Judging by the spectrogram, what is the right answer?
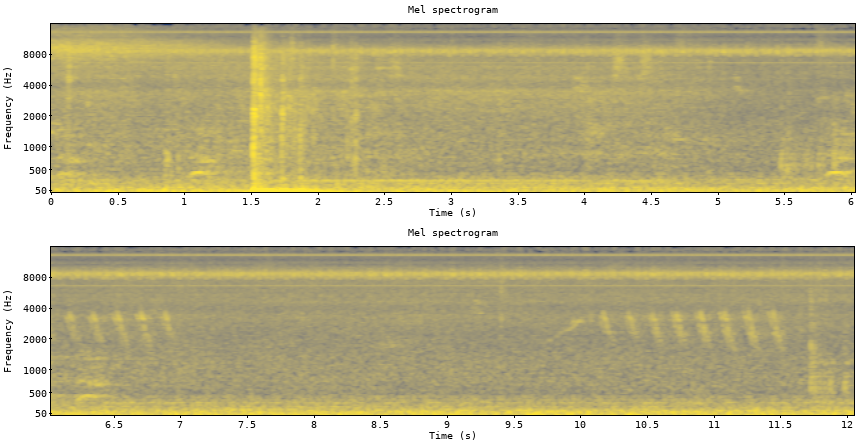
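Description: Outdoor background noise with one sharp thump about a second and a half in, followed by a brief low hum. Later come two short, rapid trills of a small bird.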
